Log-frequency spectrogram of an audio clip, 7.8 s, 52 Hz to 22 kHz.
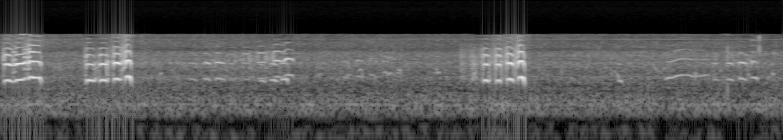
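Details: Male montane brown frogs give short, rattling, nasal bursts of rapidly pulsed notes, with quieter calls scattered between, in a rice paddy in early spring, 8 March 2013.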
